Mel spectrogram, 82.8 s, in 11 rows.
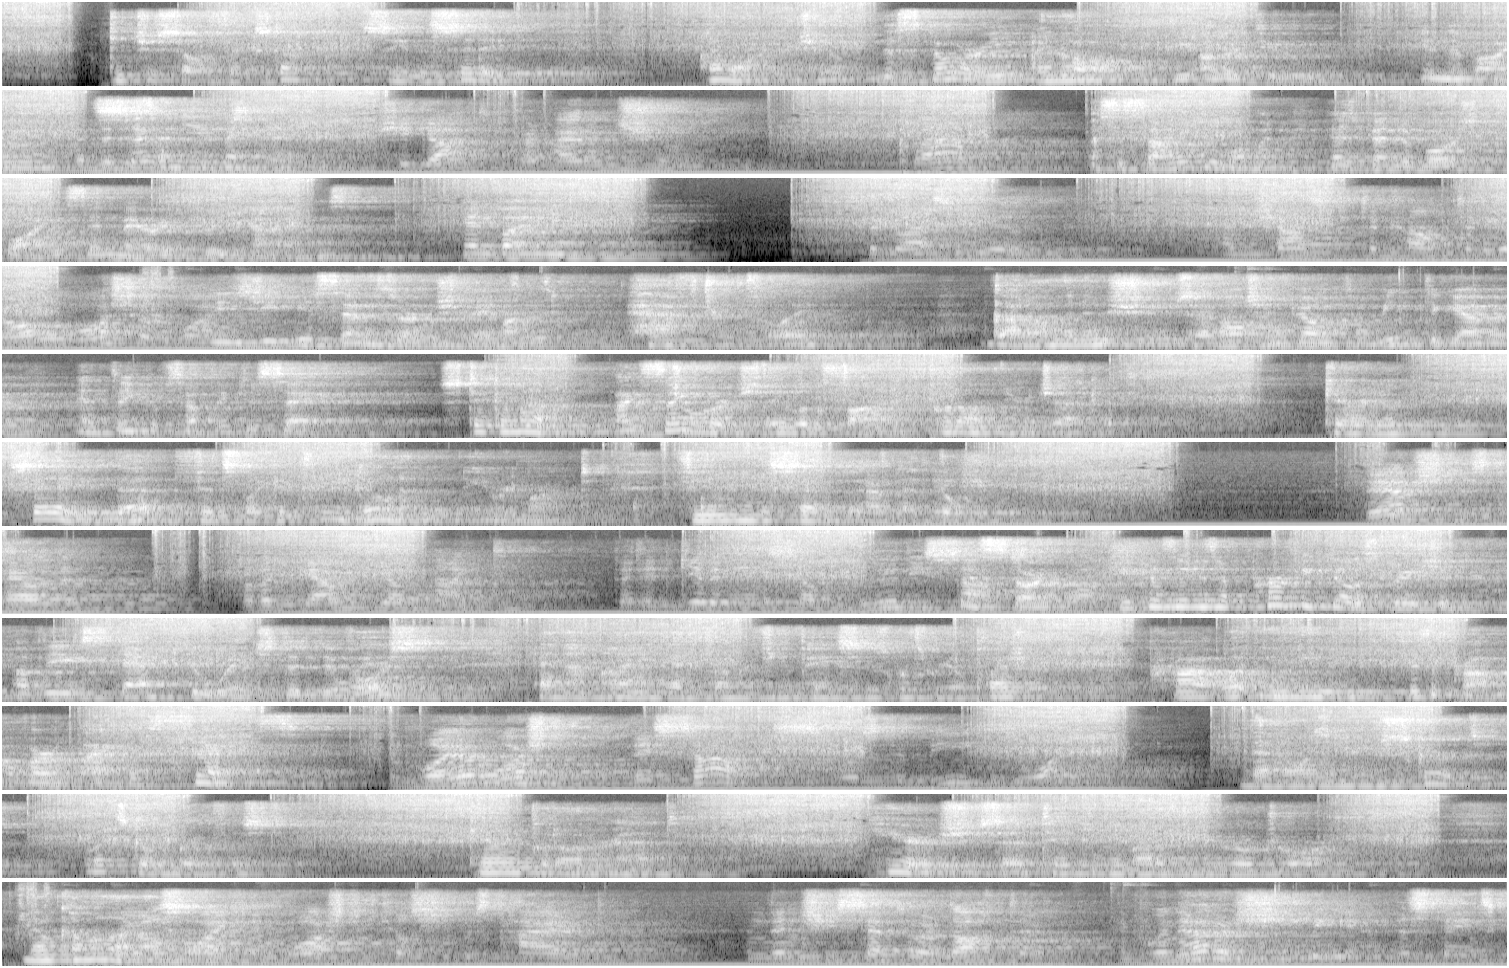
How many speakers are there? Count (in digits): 3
